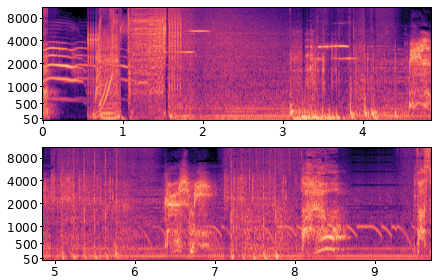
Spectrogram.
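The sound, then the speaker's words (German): A cat in a cat video meows repeatedly, with a drawn-out, falling cry at the start and several shorter, wavering meows later, fairly loud amid bursts of rustling, scraping noise. “Stört mich nur beim Katzenvideo schauen.”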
